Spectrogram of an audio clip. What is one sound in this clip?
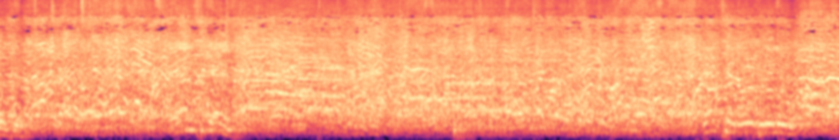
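A large crowd of girls and women chatters and calls out loudly.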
